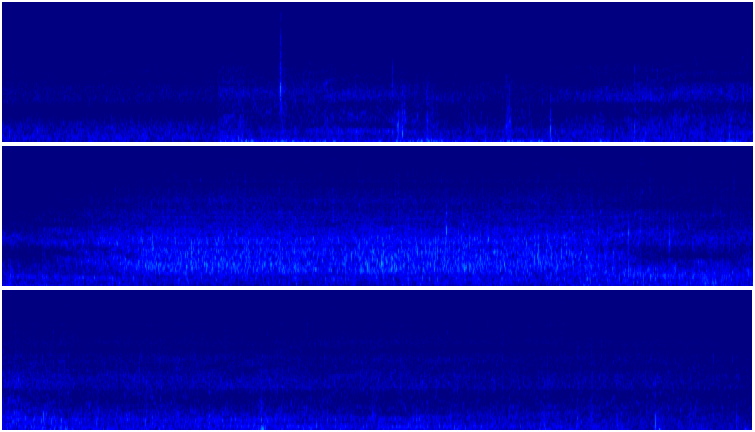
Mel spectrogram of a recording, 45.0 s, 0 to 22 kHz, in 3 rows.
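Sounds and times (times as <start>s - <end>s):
creek water running: 0.0s - 45.0s.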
